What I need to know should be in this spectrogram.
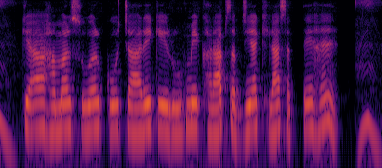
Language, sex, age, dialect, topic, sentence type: Hindi, female, 18-24, Awadhi Bundeli, agriculture, question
